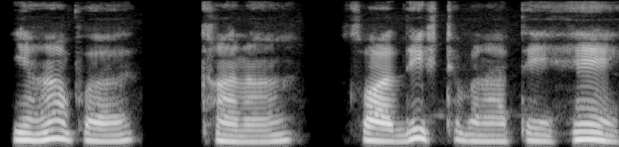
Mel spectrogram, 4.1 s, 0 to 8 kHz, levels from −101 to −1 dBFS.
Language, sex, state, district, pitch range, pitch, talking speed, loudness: Hindi, male, Bihar, Jamui, 125-155 Hz, 135 Hz, 85 wpm, -20 LUFS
